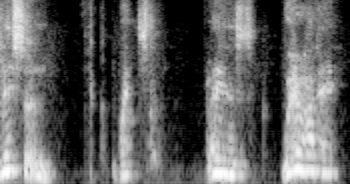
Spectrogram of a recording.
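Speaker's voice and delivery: high-pitched agitated demand; high, urgent mock rant to camera; fan-cam rant. Imagined fan cam rant to viewers.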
